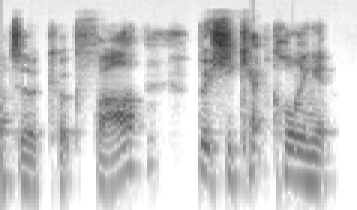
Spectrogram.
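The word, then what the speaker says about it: phở: But it's like pronouncing it pho instead of faux isn't like trying to pronounce it their way. It's literally how those letters are pronounced, like for that word. So it's pho.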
